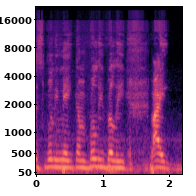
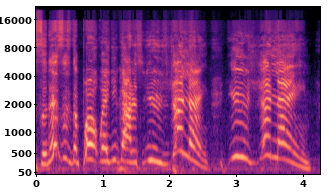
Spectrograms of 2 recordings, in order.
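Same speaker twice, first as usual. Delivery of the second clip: fervent shout; 10 semitones higher, 7 dB louder than usual. Retold or imitated. Retelling her ministering, shouted.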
